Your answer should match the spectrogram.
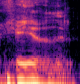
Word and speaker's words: Heyerdahl: Aku Thor Heyerdahl. – Thor Heyerdahl. – Muchas gracias por estos minutos. – Muy bien, que estén muy bien. – Se pronuncia más fácil que cómo se escribe Heyerdahl.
